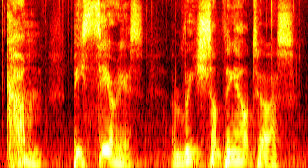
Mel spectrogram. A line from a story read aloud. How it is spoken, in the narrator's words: they whispered to him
